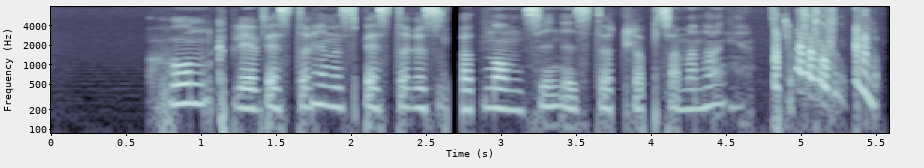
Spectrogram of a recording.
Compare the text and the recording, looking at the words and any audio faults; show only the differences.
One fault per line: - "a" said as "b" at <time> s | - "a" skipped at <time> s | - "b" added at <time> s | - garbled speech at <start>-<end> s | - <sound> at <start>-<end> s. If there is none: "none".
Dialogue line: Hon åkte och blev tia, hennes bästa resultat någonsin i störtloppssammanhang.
- "åkte" skipped at 1.1 s
- "tia" said as "bästa" at 1.5 s
- dropout at 2.7-2.8 s
- chirp at 4.8-5.6 s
